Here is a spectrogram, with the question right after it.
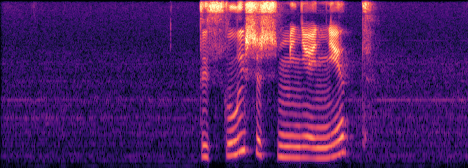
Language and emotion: Russian, angry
